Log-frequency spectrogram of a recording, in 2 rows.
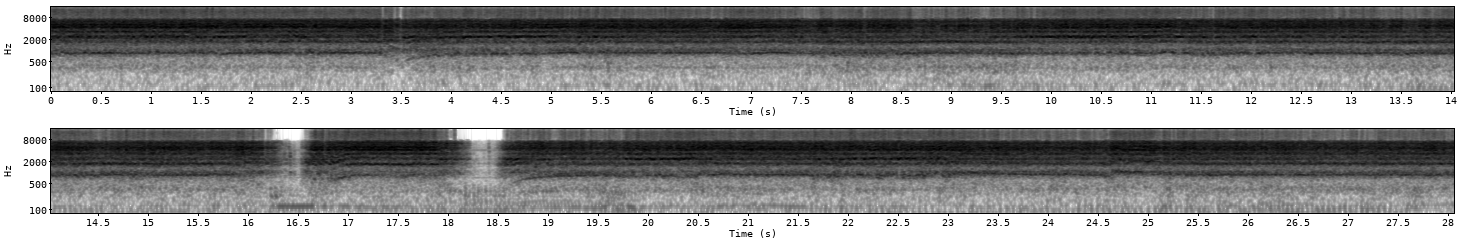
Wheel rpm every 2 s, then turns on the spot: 210, 210, 210, 220, 220, 210, 220, 210, 150, 150, 220, 230, 250, 230.
none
